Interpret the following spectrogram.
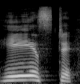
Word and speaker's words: haste: এ এর মত হচ্ছে কারণ কি যখনই এ লেটারের পরে এসটি থাকবে তারপরে সাইলেন্ট ই থাকবে তখনই এ লেটারের উচ্চারণটা এর মত হবে ওই কারণে এটার উচ্চারণটা হচ্ছে হেস্ট হেস্ট কথার অর্থ হচ্ছে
